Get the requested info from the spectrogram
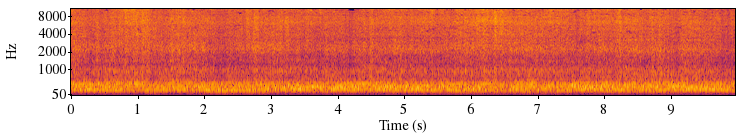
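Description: Steady running noise of the Argo Cheribon passenger train at speed, heard inside its executive-class coach: a constant low rumble of wheels on rail and the moving carriage.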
